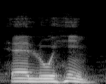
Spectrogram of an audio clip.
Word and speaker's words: Elohim: have the word um Elohim. Now, this is alf that we just finished talking about. It's silent.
